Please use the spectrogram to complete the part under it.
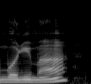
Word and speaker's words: monument: Pour mot monument, il est tombé sur le premier syllabe là.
